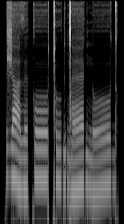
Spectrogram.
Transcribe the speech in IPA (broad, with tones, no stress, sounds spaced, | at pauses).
ʒ a˥˩ ð ɘ˩ k oː˥ ǀ u˧ ɡ ŋ͡ǀ æː˩˥ ɡ n oː˩˥ d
